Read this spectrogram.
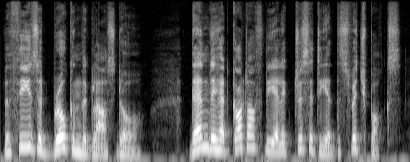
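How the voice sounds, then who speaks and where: A man voicing an upset male shop owner who speaks in a rushed, agitated way. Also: fairly high pitch, sing-song, no echo, studio quality, pitched above the performer's own voice.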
